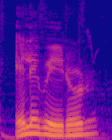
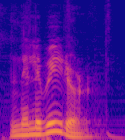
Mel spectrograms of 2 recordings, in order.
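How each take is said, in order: First: The word begins directly with a vowel sound. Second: The word begins with a linked n sound. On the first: "en vez de pronunciar elevator" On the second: "diríamos nelevator"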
